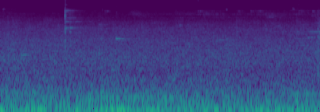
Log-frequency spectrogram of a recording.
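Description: City street background noise: a steady low rumble, with one faint click about a second in.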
